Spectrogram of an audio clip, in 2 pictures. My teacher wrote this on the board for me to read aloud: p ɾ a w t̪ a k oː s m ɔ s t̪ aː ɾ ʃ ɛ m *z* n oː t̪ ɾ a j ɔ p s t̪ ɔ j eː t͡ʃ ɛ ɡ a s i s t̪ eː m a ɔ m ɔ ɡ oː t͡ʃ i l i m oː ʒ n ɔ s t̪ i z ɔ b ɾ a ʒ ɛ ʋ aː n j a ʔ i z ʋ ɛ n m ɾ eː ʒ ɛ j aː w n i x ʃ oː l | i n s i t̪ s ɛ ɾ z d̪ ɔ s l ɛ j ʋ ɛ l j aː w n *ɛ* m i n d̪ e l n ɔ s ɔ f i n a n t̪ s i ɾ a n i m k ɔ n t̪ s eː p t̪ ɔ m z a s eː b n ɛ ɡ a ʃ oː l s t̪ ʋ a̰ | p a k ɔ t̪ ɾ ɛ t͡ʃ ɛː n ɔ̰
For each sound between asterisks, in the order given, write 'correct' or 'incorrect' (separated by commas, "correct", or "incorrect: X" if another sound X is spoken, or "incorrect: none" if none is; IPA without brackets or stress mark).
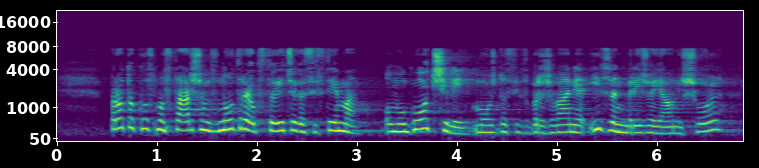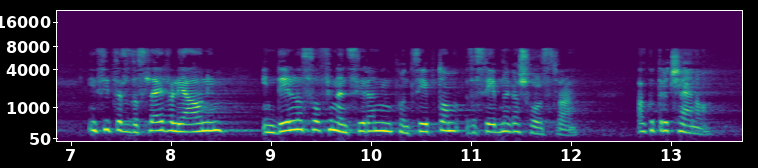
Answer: correct, incorrect: i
